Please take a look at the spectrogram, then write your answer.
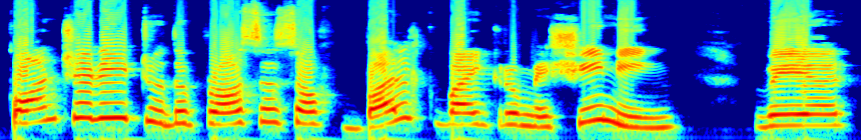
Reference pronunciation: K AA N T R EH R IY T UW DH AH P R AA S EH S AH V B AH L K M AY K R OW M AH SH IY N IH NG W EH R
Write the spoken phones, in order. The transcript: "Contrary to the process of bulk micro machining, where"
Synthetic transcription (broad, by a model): K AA N T R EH R IY T UW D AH P R AA S EH S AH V B AH L K M AY K R OW M AH SH IY N IH NG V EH R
